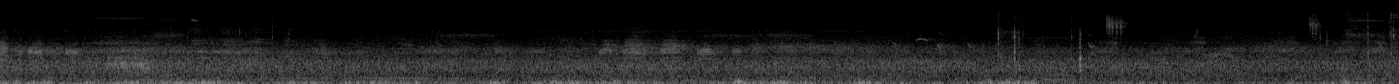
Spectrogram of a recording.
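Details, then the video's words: Mallards quack loudly on 4 December 2022 in a dense, overlapping chorus of harsh, nasal notes, with a steady low rumble of background noise throughout. "Kaczki krzyżówki głośno kwaczą"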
